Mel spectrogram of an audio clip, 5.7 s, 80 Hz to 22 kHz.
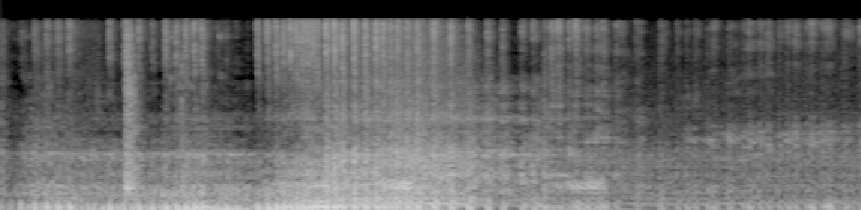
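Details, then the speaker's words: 1984 Yamaha Phazer after oil pump seal and other leak repairs: steady two-stroke burble with quick even beat, no misses or rattles, settling quieter toward the end; running healthy, no further leaks seen. "well now that we're all put back together we can fire it up check and see for any more leaks"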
